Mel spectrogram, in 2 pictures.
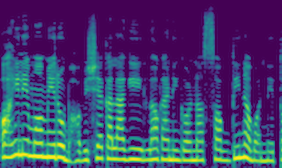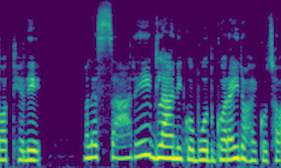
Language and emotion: Nepali, sad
